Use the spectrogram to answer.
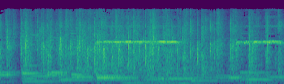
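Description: A church audience applauds in praise of the Lord, a continuous patter of clapping layered over sustained keyboard chords that shift in pitch.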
